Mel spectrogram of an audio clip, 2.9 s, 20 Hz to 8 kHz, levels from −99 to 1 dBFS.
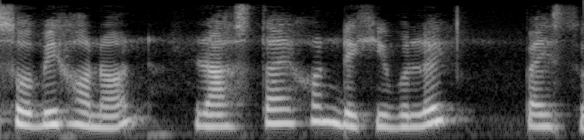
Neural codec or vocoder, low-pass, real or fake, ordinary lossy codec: codec, 16 kHz in and 24 kHz out, 1 kbps, XY-Tokenizer; 7.2 kHz; fake; none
